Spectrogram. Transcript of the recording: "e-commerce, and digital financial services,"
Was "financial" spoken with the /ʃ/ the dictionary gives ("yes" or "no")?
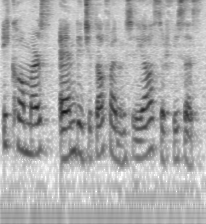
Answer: no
